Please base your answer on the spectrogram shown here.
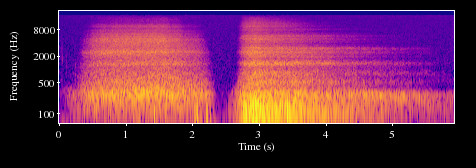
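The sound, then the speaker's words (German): Deep breathing during a guided meditation: one long, airy inhale, then a short pause and a slow, full exhale, both soft and unhurried with no other sound. “Atme tiefer ein und nochmal aus.”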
